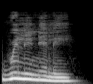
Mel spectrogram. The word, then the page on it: willy nilly: British English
